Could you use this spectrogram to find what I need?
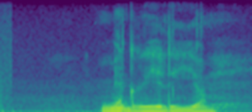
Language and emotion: Russian, neutral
